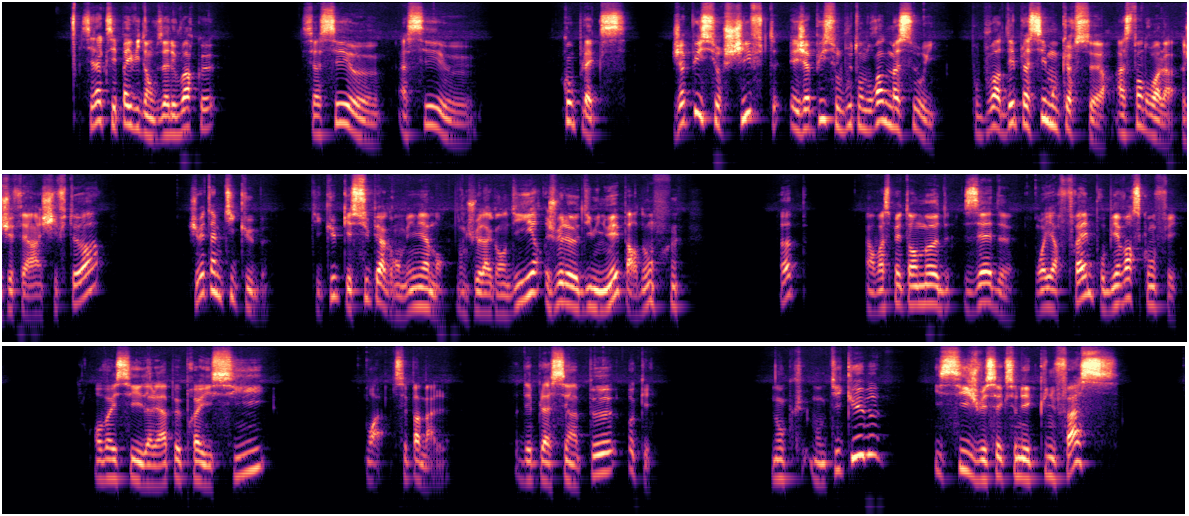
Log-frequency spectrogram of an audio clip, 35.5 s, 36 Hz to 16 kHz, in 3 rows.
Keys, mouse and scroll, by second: 1.9 Tab, 2.1-3.2 scroll down 2, 3.2-9.6 scroll up 2, 9.6-13.7 shift+right drag, 13.7 shift+a, 14.4-14.7 scroll down 2, 14.7 middle click, 16.3 s, 19.3 click, 19.6 scroll up 2, 19.6 middle click, 22.3 z, 24.2 s, 28.4 g, 31.0-33.8 middle drag, 32.7-33.8 scroll up 2, 33.8 click, 35.2 3.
